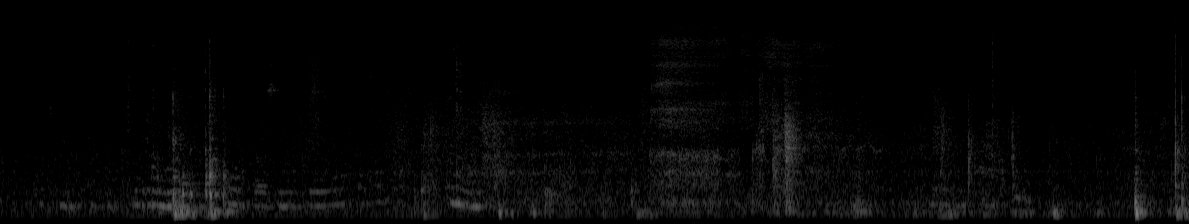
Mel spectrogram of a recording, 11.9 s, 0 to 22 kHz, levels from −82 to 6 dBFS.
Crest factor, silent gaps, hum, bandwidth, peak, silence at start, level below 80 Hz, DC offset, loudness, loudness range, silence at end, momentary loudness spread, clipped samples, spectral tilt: 28 dB; none; none; 16 kHz; -32 dBFS; 0 s; under -90 dBFS; under 0.1%; -59 LUFS; 4 LU; 0 s; 12 LU; under 0.1%; -4 dB/octave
